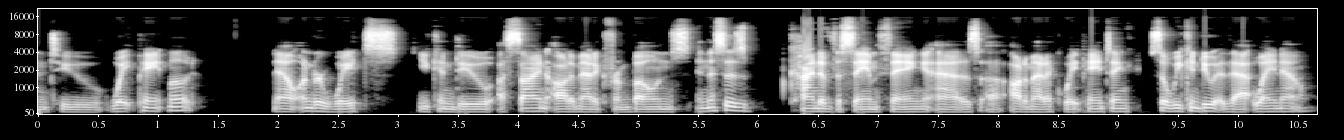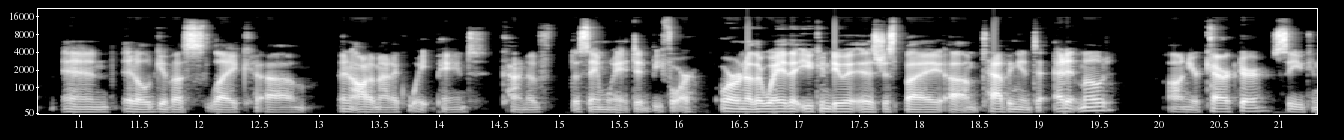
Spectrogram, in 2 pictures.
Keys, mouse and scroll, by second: 2.5-9.1 drag, 9.1-11.4 middle drag, 16.2 shift+middle click, 19.1 click, 20.4 Tab, 21.0 middle click.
